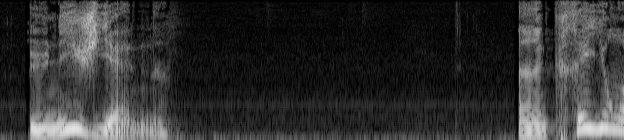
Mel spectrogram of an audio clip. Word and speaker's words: hygiène: Une hygiène. So remember, we've got this Y here, vowel, and it's pronounced like E, okay? Hygiène. H doesn't exist, H doesn't exist in French, so hygiène.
